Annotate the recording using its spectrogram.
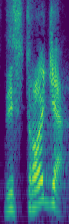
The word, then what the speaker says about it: Destroyer: Y que mató a Godzilla, es Destroyer, así se pronuncia y así está escrito.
